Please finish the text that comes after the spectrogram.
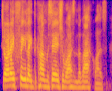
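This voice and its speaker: A man joins a podcast chat, teasing and sweary. His voice sits a little high for a man. The sound is dry and close. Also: steady tone, racing, a bit bright, no echo. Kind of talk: casual chat.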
